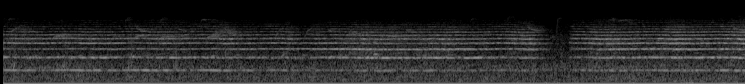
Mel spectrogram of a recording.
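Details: Brake noise: loud, steady, high-pitched squeal holding its pitch throughout over faint rumble, squealing nonstop, louder than a bear bell; cause not yet known.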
